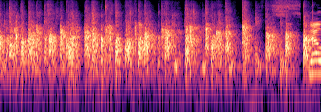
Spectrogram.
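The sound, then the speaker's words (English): An audience at a storytelling show in Chicago applauds the storytellers steadily, dense overlapping claps forming a loud, continuous wash of sound with no pauses, ending with a brief higher tonal sweep at the very end. “Another round of applause for everyone that told a story.”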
